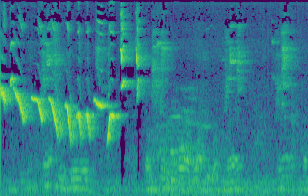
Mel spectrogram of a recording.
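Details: Song of a white-rumped shama kept for mental training: a rapid run of descending slurred whistles, then a high sharp note. Afterwards quieter scattered notes, with background voices and low noise.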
